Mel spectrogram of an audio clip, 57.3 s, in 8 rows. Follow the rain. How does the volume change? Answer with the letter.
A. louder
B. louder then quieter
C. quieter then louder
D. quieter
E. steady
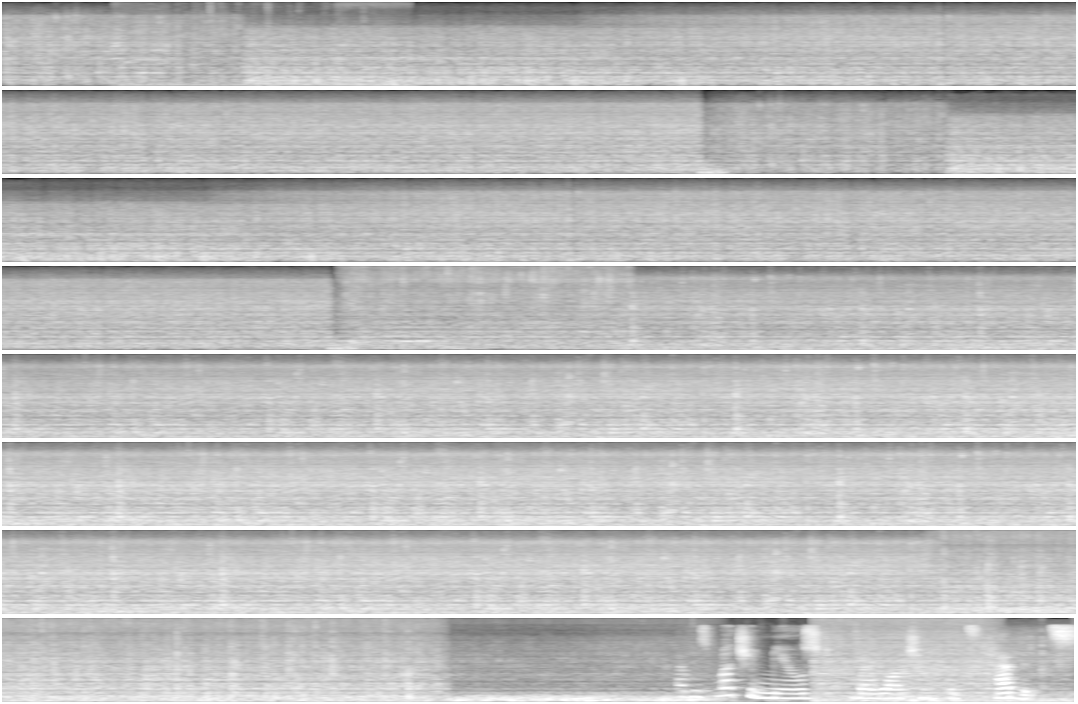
A.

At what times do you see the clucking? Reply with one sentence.
The clucking can be heard from 0.7 to 2.5 s.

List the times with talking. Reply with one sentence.
You can hear the talking from 54.6 to 57.2 s.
